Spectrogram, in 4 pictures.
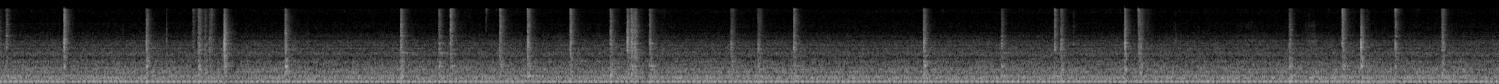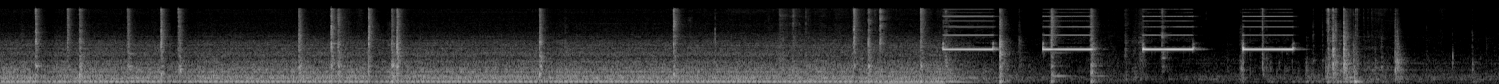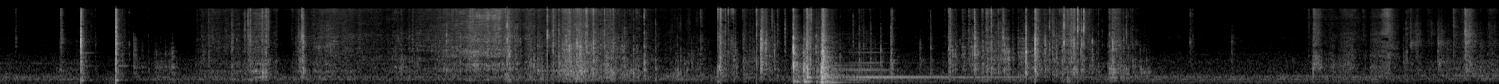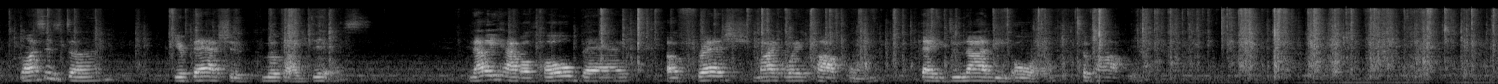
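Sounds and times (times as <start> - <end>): popcorn popping: 0.0 - 3.1, 3.9 - 8.2, 9.0 - 12.0, 12.6 - 26.7, 29.6 - 33.0, 35.1 - 42.4, 50.0 - 59.9
microwave oven humming: 0.0 - 31.0, 35.3 - 59.9
microwave beeps: 23.2 - 28.1, 38.3 - 40.3.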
